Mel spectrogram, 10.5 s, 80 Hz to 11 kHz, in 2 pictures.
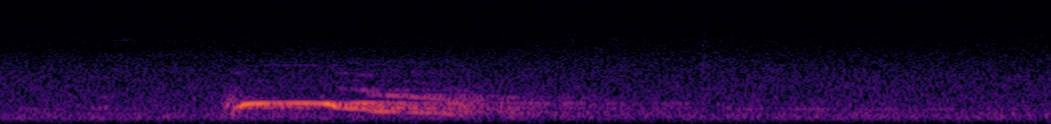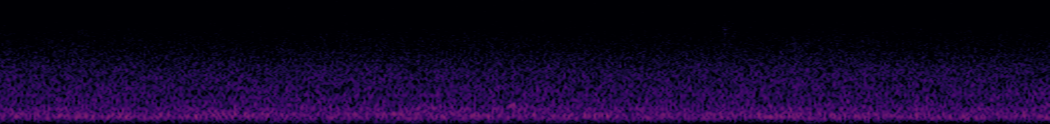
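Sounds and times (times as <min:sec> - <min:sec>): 
barred owl low hoot: 0:01.1 - 0:03.2.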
